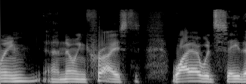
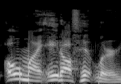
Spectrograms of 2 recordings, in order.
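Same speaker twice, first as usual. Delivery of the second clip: higher-pitched mock outburst; mock cursing; 7 semitones higher than usual. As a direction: swear as if you stubbed your toe. Mock swearing after stubbed toe.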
